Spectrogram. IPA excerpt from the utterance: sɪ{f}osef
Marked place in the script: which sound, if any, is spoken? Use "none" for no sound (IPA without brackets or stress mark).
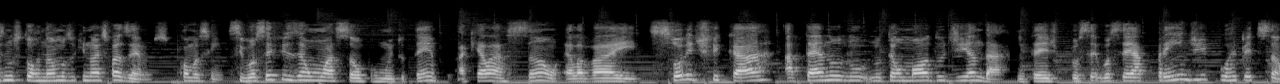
v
